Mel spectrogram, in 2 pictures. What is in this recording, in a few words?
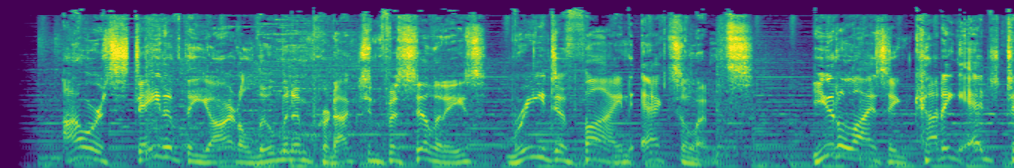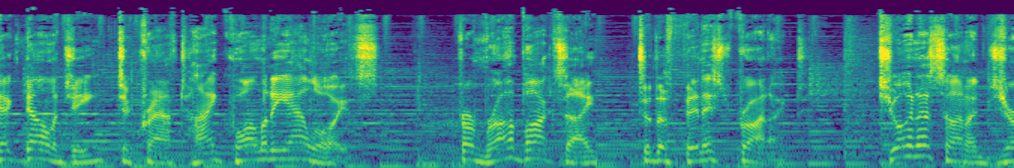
Corporate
